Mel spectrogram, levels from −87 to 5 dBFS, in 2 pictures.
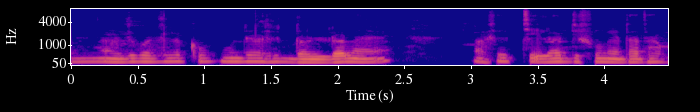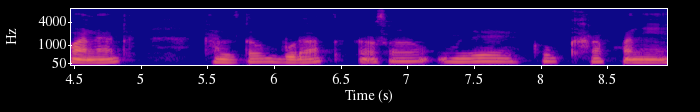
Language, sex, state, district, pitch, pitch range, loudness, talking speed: Marathi, male, Maharashtra, Nagpur, 125 Hz, 120-135 Hz, -39 LUFS, 140 wpm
